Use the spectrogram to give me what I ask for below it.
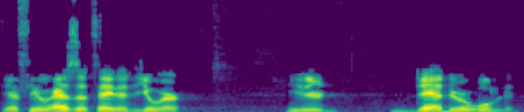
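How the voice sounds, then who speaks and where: Man in his nineties, American accent, veteran recollecting, unhurried pace, medium pitch, slightly muffled interview sound. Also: steady tone. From Montana, USA. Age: 90s.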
